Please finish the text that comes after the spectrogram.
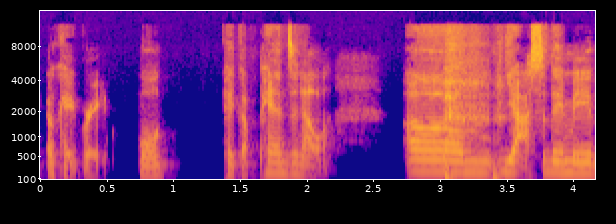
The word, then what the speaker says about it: panzanella: Yeah, but it's like Italian, so it's probably Panzanella, right? But then could be Panza. I've never heard it pronounced Panzania. No, I'm going with Panzanella.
